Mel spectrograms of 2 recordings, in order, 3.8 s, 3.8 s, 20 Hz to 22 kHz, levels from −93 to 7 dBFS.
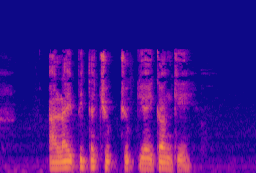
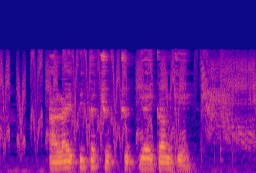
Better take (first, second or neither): first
